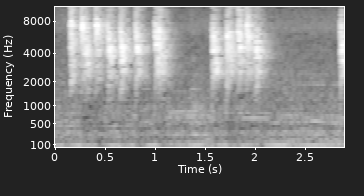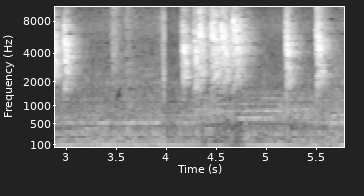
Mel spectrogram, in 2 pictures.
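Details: After a move to a new cage, a captive Eurasian tree sparrow keeps calling briskly: rough, squawky chirp clusters alternating with single sharp chips, set against a quiet electrical hum indoors.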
